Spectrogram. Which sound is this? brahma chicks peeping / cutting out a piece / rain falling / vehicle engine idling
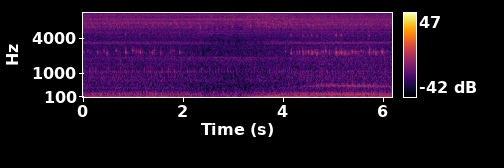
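vehicle engine idling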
